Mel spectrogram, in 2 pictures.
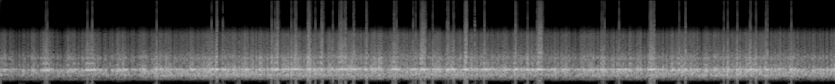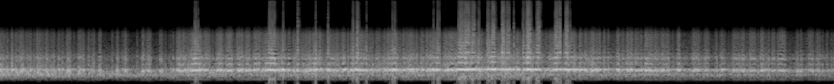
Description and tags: Distorted Broken Radio SFX
"Hello...?" I think this radio has been broken for some time. Nothing but the static of the void can be heard through it now...
Created in FL Studio from a single base wind sample and a few VST filters.
Audio, Distorted, Distortion, Horror, Radio, Scary, SFX, Sound-Design, Walkie-Talkie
